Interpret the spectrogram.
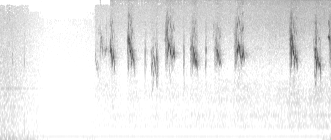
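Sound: sparrow chirping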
